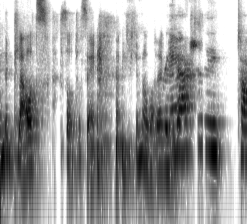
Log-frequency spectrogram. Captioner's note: chuckles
